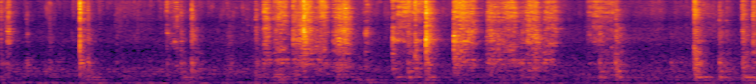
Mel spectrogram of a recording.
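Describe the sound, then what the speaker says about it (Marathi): Chicken tikka biryani marinade with yogurt being stirred in a bowl, giving irregular scraping, clinking and rubbing strokes of a spoon against the dish, close and fairly quiet. "आता आपण हे सर्व जे टाकलेले आहेत पदार्थ ते सगळे मिक्स करूया व्यवस्थित"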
